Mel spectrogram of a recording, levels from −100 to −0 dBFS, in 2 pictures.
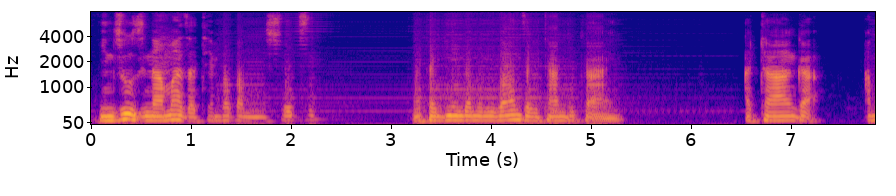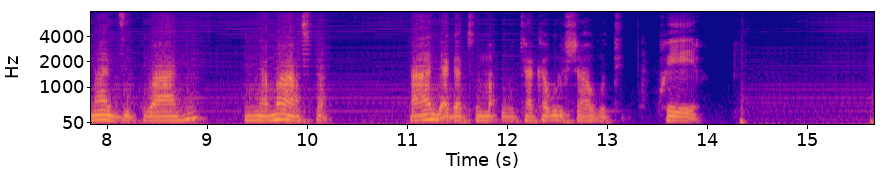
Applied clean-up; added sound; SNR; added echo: neural separator model SepFormer DNS4.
